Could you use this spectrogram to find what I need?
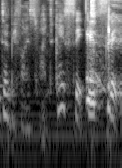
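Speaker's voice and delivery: whispered brush-off; sleepy dismissal. Retold or imitated. Imitating mum at night sending her to sleep, whispered. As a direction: hush her back to bed.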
